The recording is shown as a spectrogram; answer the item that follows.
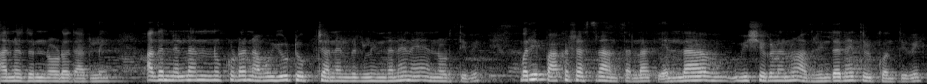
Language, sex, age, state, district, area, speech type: Kannada, female, 45-60, Karnataka, Bangalore Rural, rural, spontaneous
